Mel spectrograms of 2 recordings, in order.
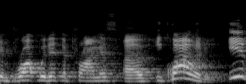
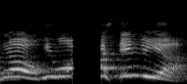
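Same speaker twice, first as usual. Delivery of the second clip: high, slow old-man voice, lightly put on; a lightly voiced wistful old Englishman; mock British grandfather; 11 semitones higher, slower than usual. Grandfather's punchline in a joke.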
